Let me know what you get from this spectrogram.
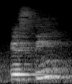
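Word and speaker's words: ἐστίν: ES cotos cotos espin es estim é acentuado na última sílaba tá bom Por que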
